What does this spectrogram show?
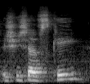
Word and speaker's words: Krzyzewski: Duke University basketball coach Mike Krzyzewski, it's pronounced Krzyzewski, is the winningest male college basketball coach in history with 976 career wins as of February 2014.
